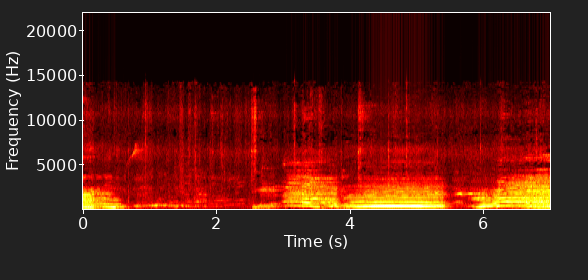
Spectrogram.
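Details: Red cattle on the way home, calling in a series of moos, the loudest a sustained lowing call in the middle, with shorter calls before and after.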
